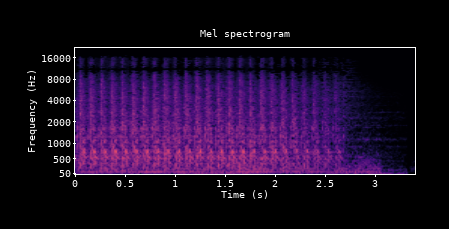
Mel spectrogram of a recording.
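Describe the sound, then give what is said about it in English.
Heavy .50 caliber machine gun firing from a roof turret: a loud, continuous stream of rapid, evenly spaced shots that rattles on for about three seconds, then tapers off and cuts out. “you're going to man that 50 cal on the roof turret”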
